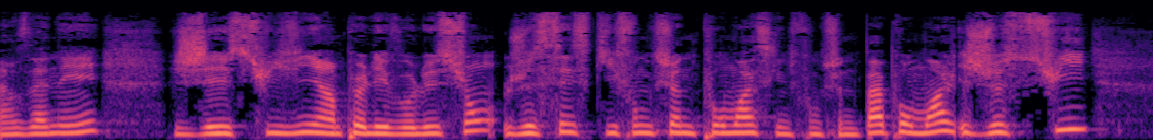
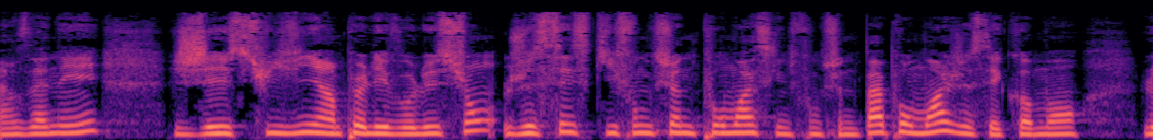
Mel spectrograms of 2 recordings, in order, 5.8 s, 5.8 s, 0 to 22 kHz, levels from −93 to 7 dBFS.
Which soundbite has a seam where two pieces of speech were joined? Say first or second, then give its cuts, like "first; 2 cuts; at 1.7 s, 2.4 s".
first; 1 cut; at 4.8 s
